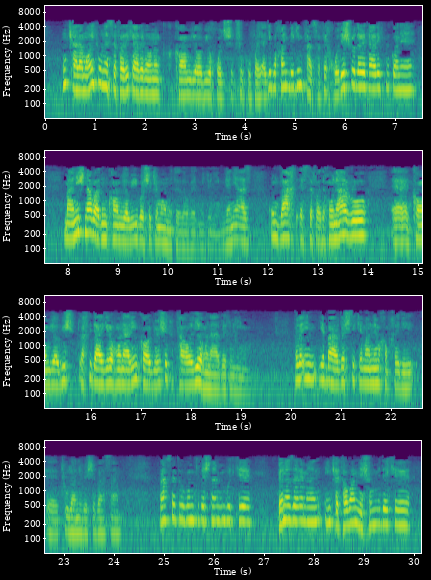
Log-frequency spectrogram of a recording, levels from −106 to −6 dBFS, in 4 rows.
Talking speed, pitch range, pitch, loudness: 140 wpm, 135-205 Hz, 160 Hz, -20 LUFS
